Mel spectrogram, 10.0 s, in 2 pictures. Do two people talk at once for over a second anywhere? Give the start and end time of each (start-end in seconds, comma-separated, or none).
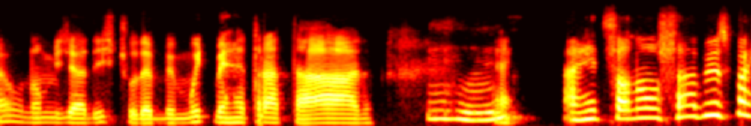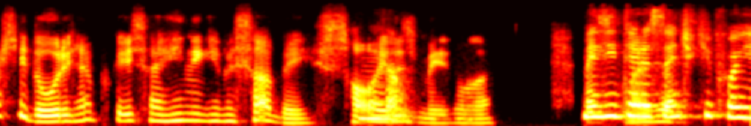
none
